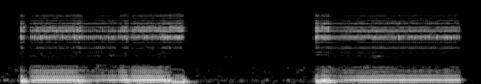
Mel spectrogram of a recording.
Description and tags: An Arc Welder, zapping.
arc-welder, electric, electric-shock, electricity, shock, zap, zapping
